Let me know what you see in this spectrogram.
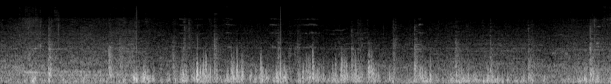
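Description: Passenger train coaches rolling past close by, their steel wheels clacking and knocking irregularly on the rails over a steady low rumble.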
